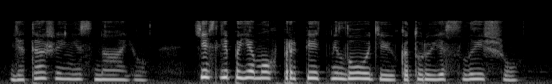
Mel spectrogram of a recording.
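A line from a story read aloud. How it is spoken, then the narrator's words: Sad reply. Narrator (Russian): грустно ответил он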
